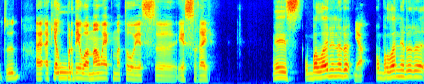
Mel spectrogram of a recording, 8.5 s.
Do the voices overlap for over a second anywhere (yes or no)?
no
